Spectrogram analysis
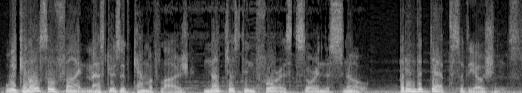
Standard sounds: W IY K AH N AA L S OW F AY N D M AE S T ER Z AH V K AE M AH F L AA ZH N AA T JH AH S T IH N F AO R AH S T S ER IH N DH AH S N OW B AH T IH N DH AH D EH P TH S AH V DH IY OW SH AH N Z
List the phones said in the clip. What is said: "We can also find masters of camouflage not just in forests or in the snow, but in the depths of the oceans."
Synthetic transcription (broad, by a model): W IY K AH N AA L S OW F AY N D M AE S T ER Z AH V K AE M AH F L AA ZH N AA T JH AH S T IH N F AO R AH S T S ER IH N DH AH S N OW B AH T IH N DH AH D EH P TH S AH V DH IY OW SH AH N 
